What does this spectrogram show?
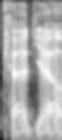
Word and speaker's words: Cadzow: Well, there's some debate about CADzo, CAD Yao. I mean, it's spelled C A D Z O W. So, I find that most people that have never met me or they're going to say CAD zo.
